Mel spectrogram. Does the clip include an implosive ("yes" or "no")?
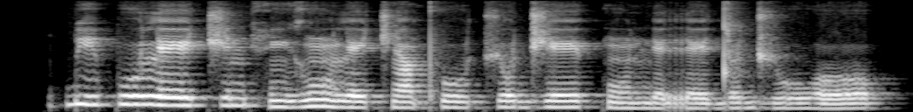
yes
